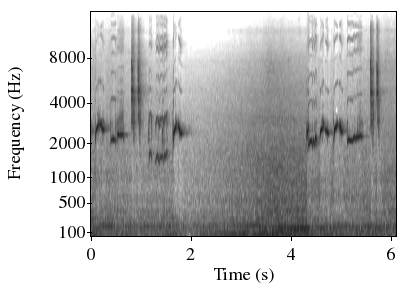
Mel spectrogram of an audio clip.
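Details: Orange-headed thrush song meant to coax a male into ngeplong singing, Bali: two phrases of rapid, slurred whistles, each with a few sharp high accents, separated by about two seconds of hum.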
